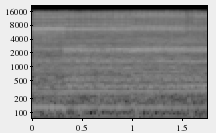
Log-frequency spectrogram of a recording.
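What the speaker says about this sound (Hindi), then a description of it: "इस कील को हम लगेंगे ड्रिल मशीन में अब गाइस हम थोड़ा सा घिस देंगे" A handheld drill machine spins a roughly 2 mm nail while it is ground down, giving a loud, continuous high-pitched motor whine and grinding hiss with no break and no voices.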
